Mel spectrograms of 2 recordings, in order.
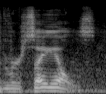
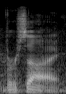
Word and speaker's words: Versailles: get there everybody's says this is verses not Versailles so um anyway well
